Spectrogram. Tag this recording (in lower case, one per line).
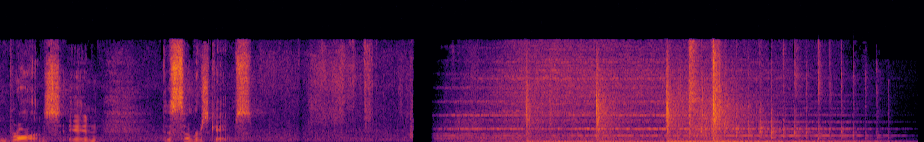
speech
music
